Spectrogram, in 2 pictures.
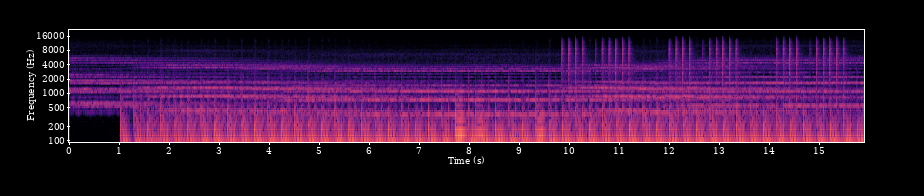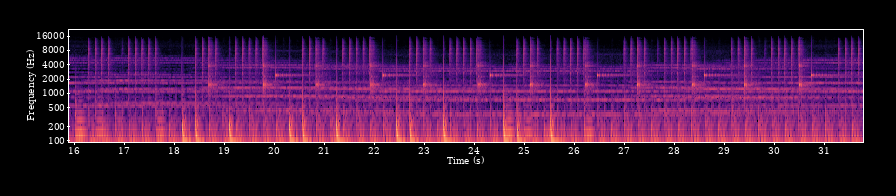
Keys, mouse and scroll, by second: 0.0-1.4 typing, 2.2-5.7 drag, 5.7 Return, 6.8-15.0 drag, 15.5-17.3 shift+drag, 19.1 shift+Up, 20.4-29.3 drag, 30.8-31.7 drag.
